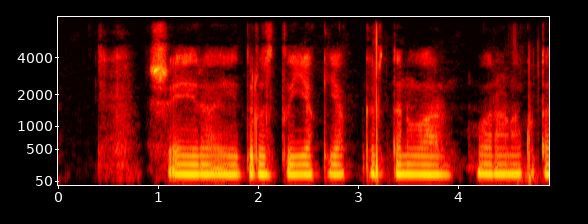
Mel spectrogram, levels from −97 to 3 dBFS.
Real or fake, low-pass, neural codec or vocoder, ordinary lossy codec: real; 7.2 kHz; none; AAC, 48 kbps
